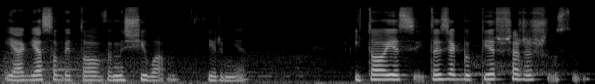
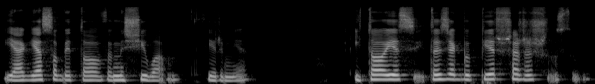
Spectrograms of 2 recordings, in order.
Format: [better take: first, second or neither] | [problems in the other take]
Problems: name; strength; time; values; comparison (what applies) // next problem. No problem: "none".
second | animal sounds; faint; throughout; 20 dB below the speech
